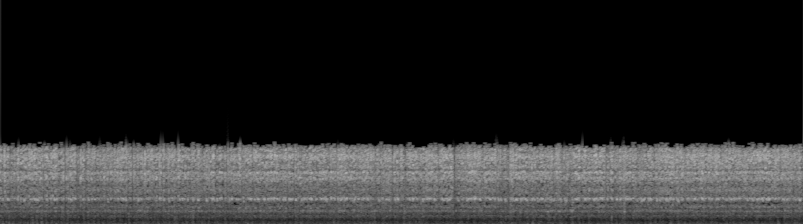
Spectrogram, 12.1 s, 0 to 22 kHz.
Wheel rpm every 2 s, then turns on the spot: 230, 230, 220, 230, 220, 230.
none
